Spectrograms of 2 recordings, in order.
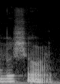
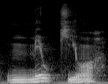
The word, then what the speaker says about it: Melchior: Agora se não se tá certo escrever com ch e você não fala meu xó, então você tá errado em falar meu xor, né? Agora, se tá correto falar meu Kor, por que que se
